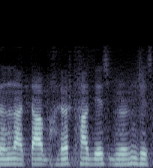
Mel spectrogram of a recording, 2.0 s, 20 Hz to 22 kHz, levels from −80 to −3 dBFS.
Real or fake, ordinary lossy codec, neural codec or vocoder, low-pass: fake; none; codec, 16 kHz, 0.5 kbps, FunCodec, trained on Chinese and English, 25 frames a second; 7.2 kHz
